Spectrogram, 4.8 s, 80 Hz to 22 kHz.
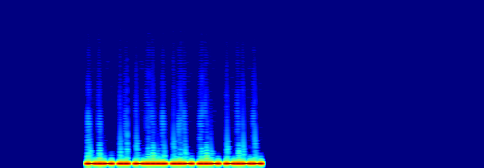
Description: Morse code, heard as a keyed tone, about 47 wpm, 700 Hz. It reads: KI6UUY
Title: USA Call Signs - 6 Characters - 45wpm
